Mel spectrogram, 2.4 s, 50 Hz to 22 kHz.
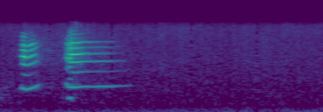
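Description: A piglet's pitiful squeal imitated by a man's voice on an old 78 rpm record: a short high squeak, then a longer, steady high squeal that stops about a second in.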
